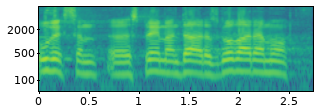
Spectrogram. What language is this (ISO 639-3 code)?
srp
